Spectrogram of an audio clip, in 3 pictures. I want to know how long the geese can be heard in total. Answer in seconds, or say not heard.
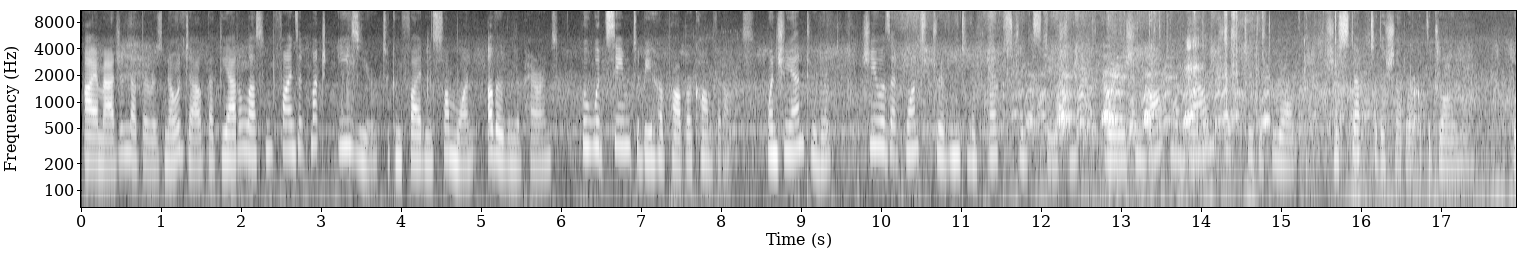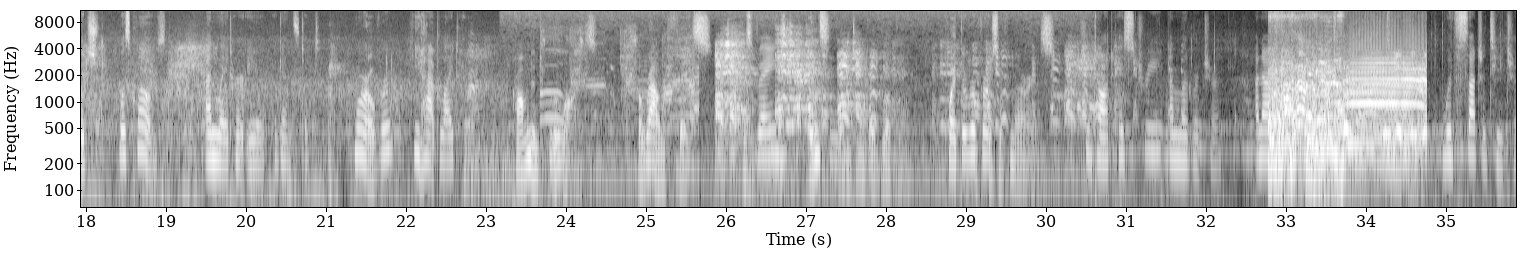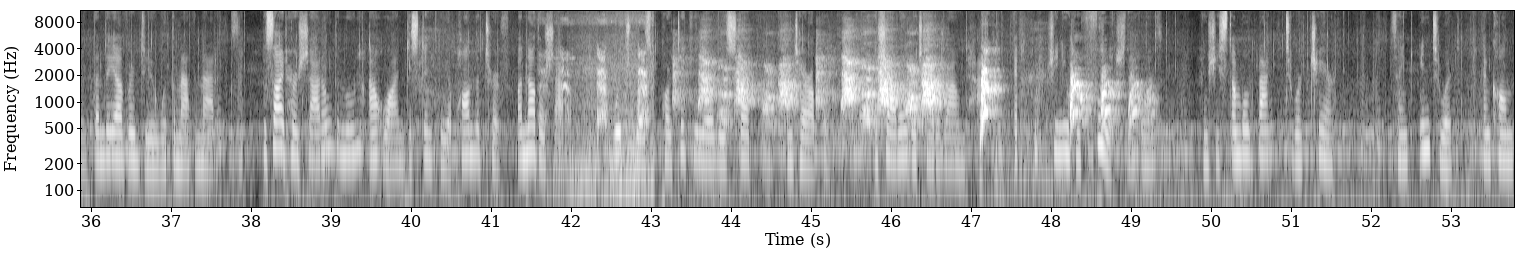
9 s.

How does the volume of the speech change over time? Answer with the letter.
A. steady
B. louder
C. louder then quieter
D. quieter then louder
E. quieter
E.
